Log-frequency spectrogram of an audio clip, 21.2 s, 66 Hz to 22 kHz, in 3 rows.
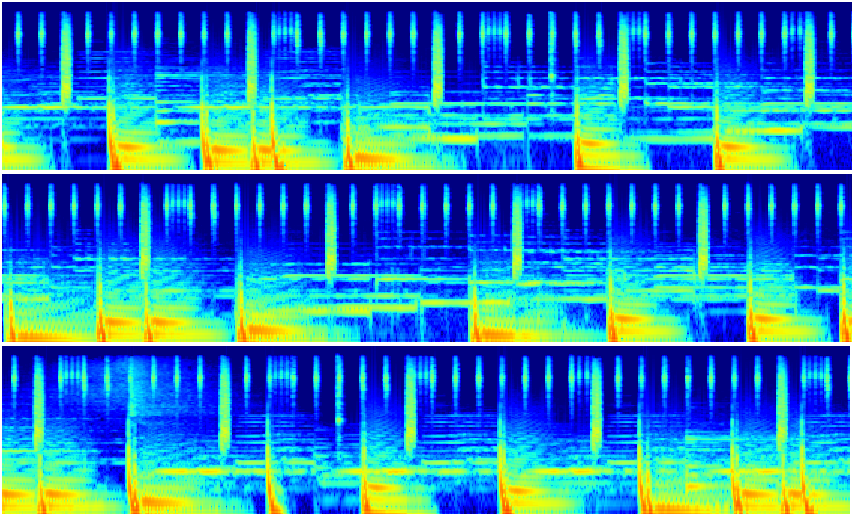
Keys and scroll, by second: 13.6 Return.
